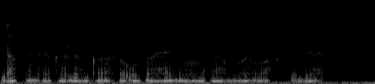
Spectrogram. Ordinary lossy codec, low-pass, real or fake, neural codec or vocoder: none; 7.2 kHz; fake; autoencoder, 22.05 kHz, a latent of 192 numbers a frame, VITS, trained on many speakers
